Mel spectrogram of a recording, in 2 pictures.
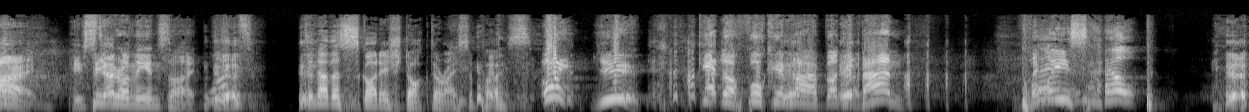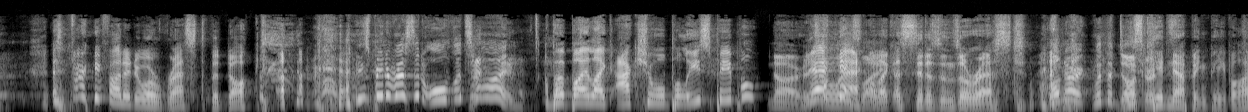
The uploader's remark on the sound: Recorded Live at Cardiff!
